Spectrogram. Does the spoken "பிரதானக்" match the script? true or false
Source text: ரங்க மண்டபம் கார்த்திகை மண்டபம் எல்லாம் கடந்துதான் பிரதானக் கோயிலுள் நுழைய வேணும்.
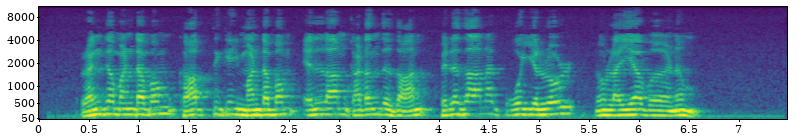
true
